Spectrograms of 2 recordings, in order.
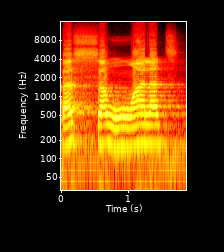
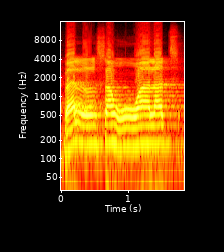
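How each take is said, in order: First: The l sound merges into the next consonant. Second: The l sound is pronounced clearly.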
